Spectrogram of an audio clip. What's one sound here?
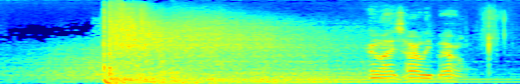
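A gunshot rings out loudly and echoes away.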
